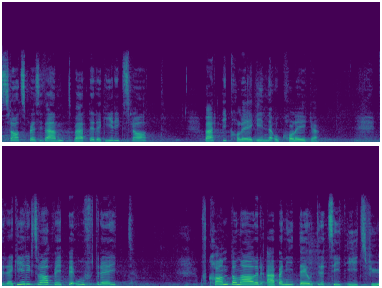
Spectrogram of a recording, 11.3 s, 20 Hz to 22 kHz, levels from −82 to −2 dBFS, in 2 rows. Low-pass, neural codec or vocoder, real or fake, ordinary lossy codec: 14.4 kHz; vocoder, 44.1 kHz, 128 mel bands, Pupu-Vocoder; fake; none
